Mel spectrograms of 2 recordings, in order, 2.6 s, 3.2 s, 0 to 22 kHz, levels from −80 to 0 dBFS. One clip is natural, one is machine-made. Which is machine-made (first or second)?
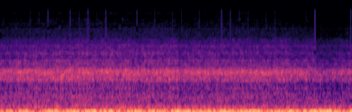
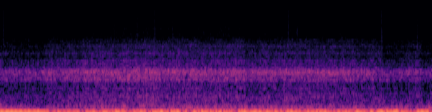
first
